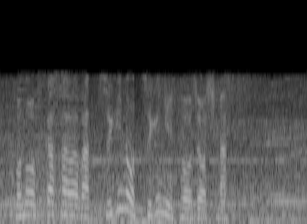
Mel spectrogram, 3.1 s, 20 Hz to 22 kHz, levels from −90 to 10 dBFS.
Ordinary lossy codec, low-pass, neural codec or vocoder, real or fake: Opus, 16 kbps; 5.4 kHz; none; real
